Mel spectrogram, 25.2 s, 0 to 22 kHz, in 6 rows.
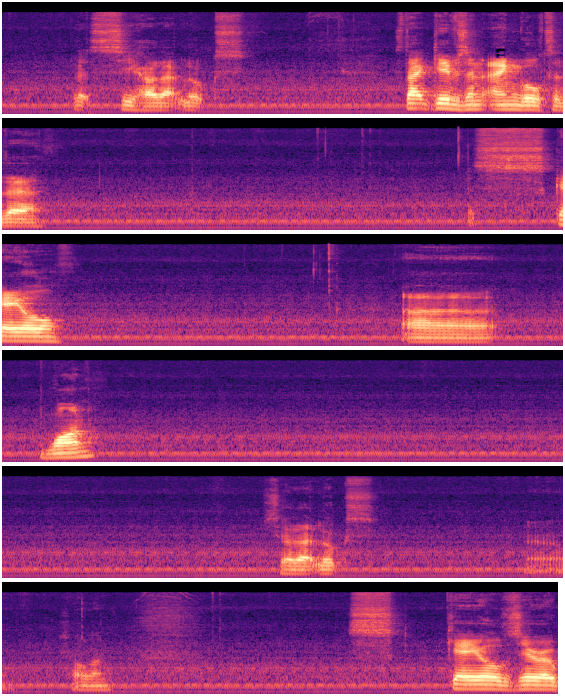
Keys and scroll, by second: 6.9 super+z, 8.5 s, 13.0 1, 22.7 super+z, 24.2-25.2 typing.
